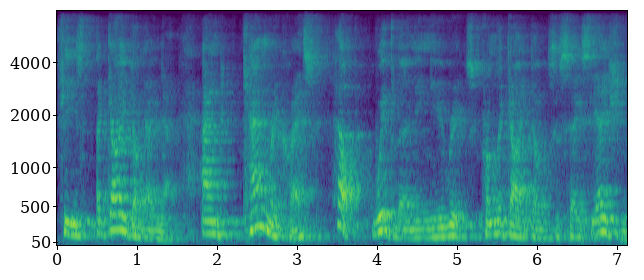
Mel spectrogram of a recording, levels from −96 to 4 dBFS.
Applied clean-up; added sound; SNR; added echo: none; none; none; reverberation time 0.9 s.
